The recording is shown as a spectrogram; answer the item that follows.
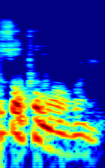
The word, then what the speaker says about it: sophomore: 그 사포머라는 게 이게 영어 사전을 찾아보면은 참 재미나요. 왜 1학년은 프레시면 아주 신선하단 말이에요. 근데 2학년은 사포머, SOPHOMORE, 사포머라고 그러죠. 영국식 발음은 소포머, 사포머, 미국식 발음은 사포머라고 그러는데 이게 뭔가 하면 젠체하는, 건방진, 뭐 이런 뜻이 있어요.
